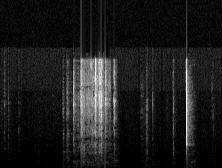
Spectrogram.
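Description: Dead silence, then a short scuffling of handling noise against the microphone and a single sharp click near the end, as the recording starts.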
